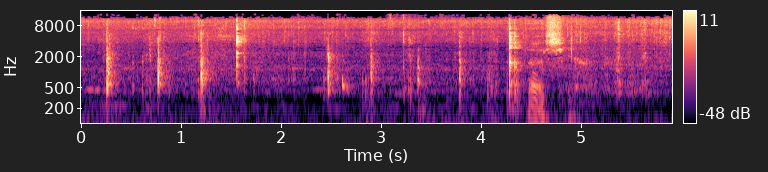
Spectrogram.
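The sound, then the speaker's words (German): Food fries in a pan while being stirred: a utensil strikes and scrapes the pan in many sharp, irregular clinks over a soft, continuous sizzle. “ich werde das jetzt erstmal braten.”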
